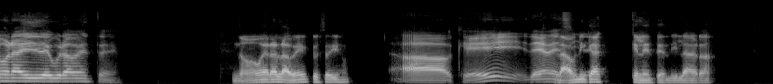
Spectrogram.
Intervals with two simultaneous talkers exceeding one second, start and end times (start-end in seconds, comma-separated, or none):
none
